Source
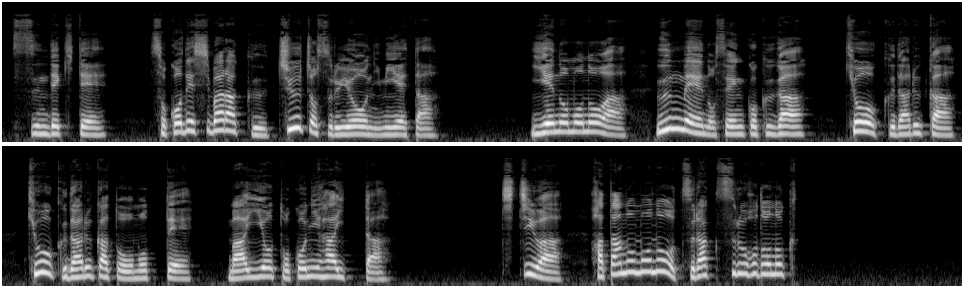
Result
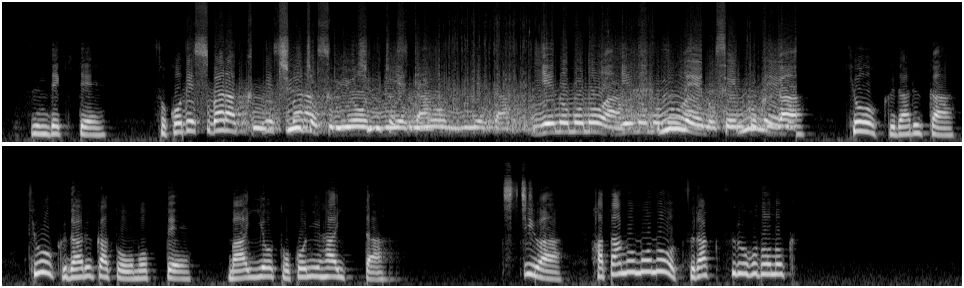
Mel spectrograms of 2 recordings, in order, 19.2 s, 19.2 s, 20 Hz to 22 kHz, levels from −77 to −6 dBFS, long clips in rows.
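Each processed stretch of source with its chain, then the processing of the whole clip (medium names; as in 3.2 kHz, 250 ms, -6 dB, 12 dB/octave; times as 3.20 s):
1.80–7.94 s: jump at every zero crossing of -17 dBFS + steep high-pass 270 Hz 48 dB/octave + delay 788 ms -5 dB
13.40–14.93 s: high-pass 160 Hz 6 dB/octave + treble shelf 7.7 kHz +6.5 dB + flutter echo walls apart 11.6 m, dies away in 0.44 s
whole clip: local Wiener filter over 15 samples; treble shelf 3 kHz -12 dB; compression 1.5:1, threshold -22 dBFS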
